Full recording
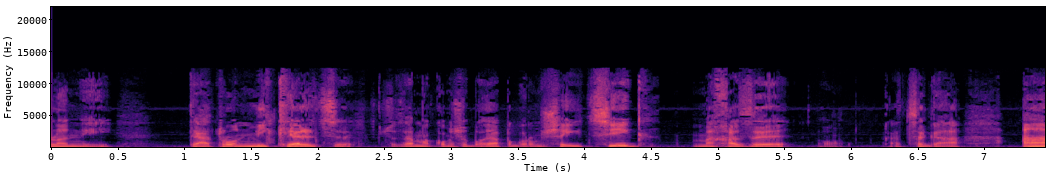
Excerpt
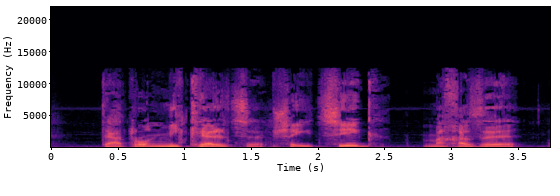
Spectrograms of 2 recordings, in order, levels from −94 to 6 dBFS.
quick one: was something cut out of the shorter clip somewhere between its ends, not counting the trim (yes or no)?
yes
